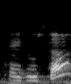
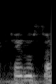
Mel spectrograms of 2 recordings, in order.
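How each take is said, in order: First: "¿Te gusta?" with a high rising question lilt. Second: Said in the usual way. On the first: Shown as a demonstration. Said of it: "The way you say it, we know it's a question". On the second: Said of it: "normally means "you like".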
